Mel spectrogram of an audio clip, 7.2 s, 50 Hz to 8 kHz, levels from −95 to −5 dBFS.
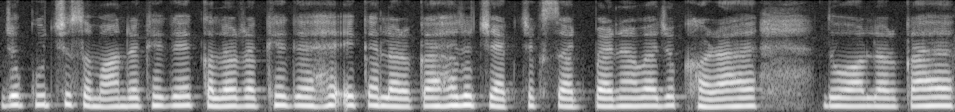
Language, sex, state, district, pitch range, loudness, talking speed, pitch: Hindi, female, Chhattisgarh, Bastar, 215-230 Hz, -15 LUFS, 235 wpm, 220 Hz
